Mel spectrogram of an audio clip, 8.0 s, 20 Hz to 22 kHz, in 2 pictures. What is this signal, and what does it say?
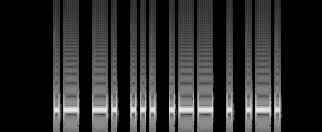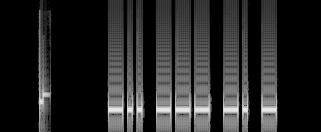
Morse code, heard as a keyed tone, about 20 wpm, 700 Hz. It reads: ANSWER DONT
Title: Sentences from Top 300 Words - New Word Drill - 20wpm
